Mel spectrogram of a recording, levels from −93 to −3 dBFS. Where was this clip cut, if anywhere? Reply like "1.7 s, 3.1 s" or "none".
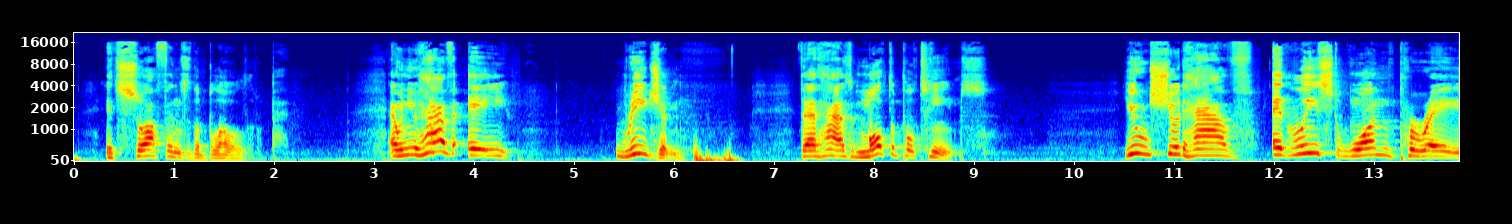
10.8 s, 11.9 s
